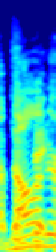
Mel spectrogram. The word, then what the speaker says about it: Dollander: Yeah, there's Chase is it Chase Dollander. There is that how you pronounce it? – The, yeah, Dollander the, from Tennessee.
